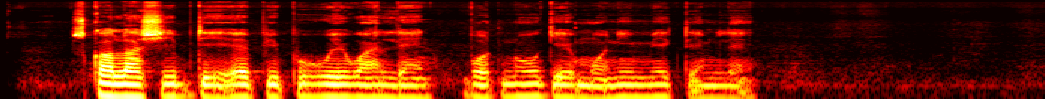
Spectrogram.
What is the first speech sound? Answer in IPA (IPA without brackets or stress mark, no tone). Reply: s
